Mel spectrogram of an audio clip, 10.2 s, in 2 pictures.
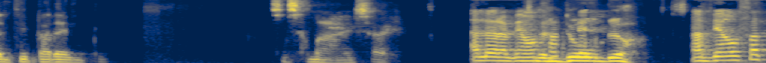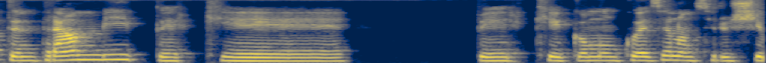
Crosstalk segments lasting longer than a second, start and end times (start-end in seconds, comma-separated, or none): none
